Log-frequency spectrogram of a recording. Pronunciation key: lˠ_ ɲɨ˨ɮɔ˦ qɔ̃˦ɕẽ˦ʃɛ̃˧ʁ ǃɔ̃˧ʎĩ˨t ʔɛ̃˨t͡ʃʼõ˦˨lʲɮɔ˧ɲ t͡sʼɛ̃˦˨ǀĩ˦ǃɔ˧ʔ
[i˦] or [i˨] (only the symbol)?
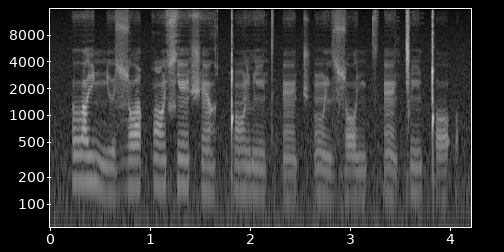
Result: i˦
